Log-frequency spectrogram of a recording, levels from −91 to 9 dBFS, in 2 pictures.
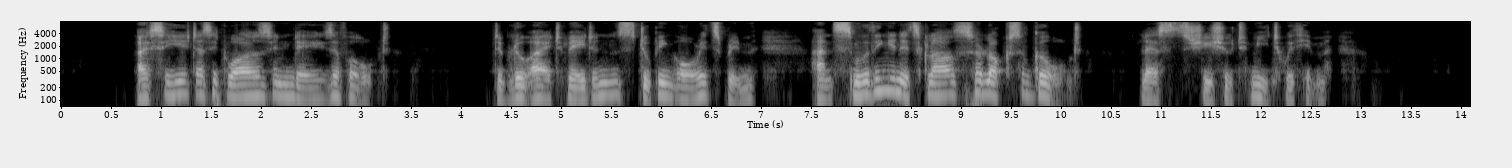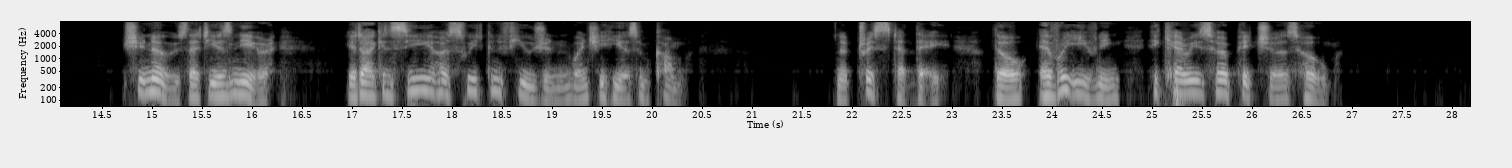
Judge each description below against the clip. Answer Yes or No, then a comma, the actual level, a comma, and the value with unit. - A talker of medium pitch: No, low, 125 Hz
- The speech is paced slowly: Yes, slow, 120 wpm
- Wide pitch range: No, average, 4.8 semitones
